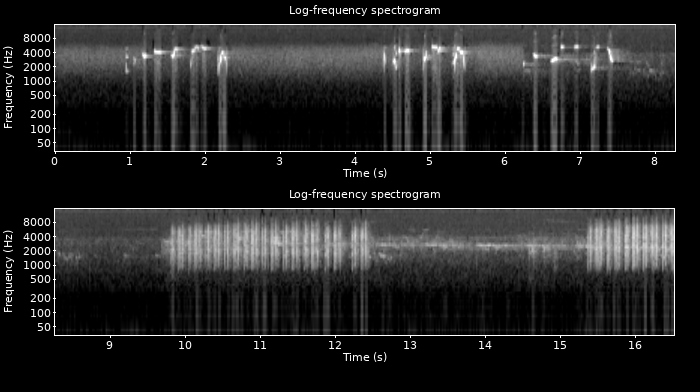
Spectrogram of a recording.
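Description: Bird calls: three quick clusters of sharp chirps sweeping up and down. From about ten seconds in a fast, even buzzing rattle takes over, with a thin steady whistle running under it in the later part.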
